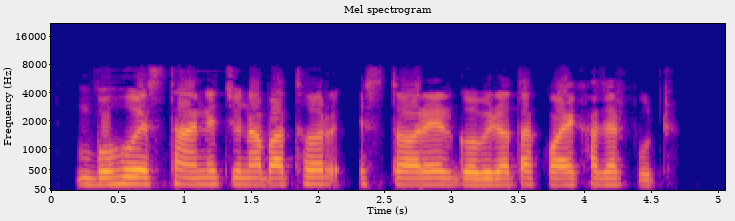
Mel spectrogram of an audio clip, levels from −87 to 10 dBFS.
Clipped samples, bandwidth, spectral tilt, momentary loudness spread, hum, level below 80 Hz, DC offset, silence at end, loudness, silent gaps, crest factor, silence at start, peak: under 0.1%; 7.8 kHz; -6 dB/octave; 9 LU; none; -58 dBFS; under 0.1%; 0.45 s; -15 LUFS; none; 14 dB; 0.2 s; -2 dBFS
